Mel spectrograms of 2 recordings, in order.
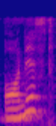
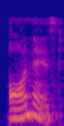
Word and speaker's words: honest: but the sound is honest h is silent over here that is why since the word is starting with a vowel sound we are going to use an with this word honest and mba listen carefully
